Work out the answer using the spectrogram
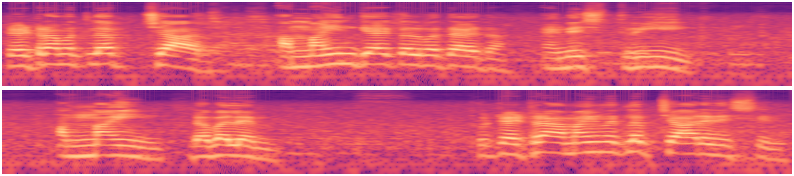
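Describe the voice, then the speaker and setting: A high-pitched male chemistry teacher lectures at a measured pace; the recording has its highs cut off and some slight background noise. He quizzes the class, answers his own questions, and coaxingly calls the students "beta."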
